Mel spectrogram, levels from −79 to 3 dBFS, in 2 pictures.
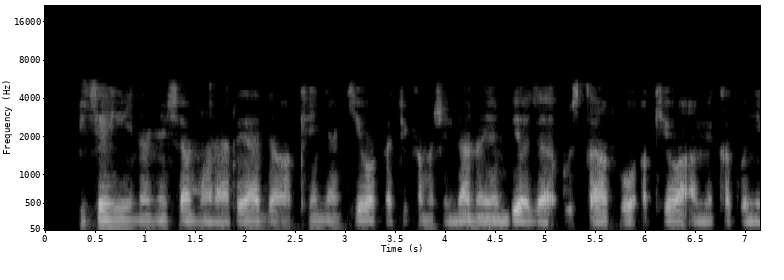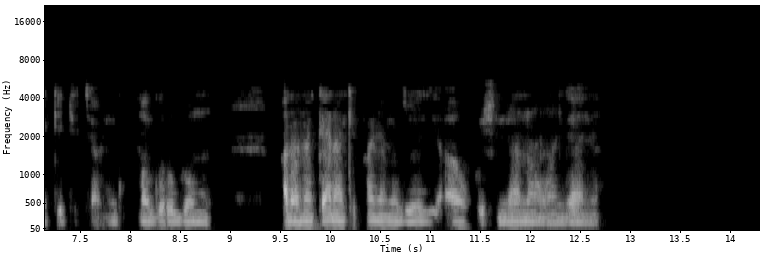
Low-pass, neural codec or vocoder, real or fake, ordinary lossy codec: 5.4 kHz; codec, 16 kHz, 8 kbps, FreqCodec, smaller model; fake; MP3, 32 kbps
